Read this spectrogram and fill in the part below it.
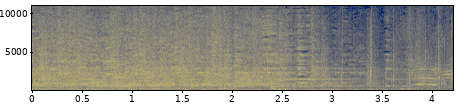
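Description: A band plays loudly through loudspeakers and comes to an end.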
